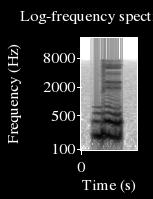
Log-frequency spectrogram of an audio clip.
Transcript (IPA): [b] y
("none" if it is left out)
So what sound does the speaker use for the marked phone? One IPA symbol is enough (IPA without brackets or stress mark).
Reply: b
